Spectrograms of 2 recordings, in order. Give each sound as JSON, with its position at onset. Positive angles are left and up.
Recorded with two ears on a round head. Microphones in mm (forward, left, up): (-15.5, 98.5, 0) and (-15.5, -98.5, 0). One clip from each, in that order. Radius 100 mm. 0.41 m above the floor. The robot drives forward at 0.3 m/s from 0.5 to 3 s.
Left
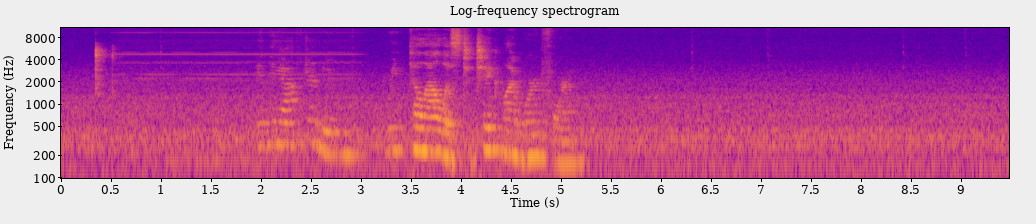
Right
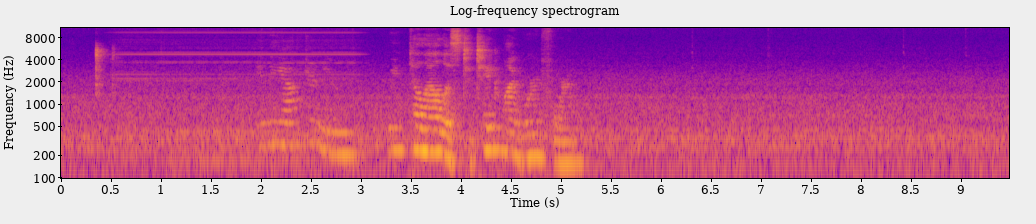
{"t": 0.3, "sound": "a dropped coin", "side_deg": 15, "distance_m": 0.7}
{"t": 1.9, "sound": "a woman speaking", "side_deg": 25, "distance_m": 1.1}
{"t": 3.5, "sound": "a woman speaking", "side_deg": 0, "distance_m": 2.0}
